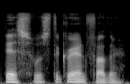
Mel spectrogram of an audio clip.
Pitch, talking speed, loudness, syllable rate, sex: 100 Hz, 185 wpm, -19 LUFS, 4.8 syllables/s, male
